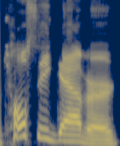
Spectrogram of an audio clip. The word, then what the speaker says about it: Tulsi Gabbard: So Tulsi Gabbard, I know she is a former U.S.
